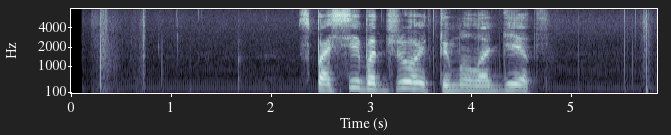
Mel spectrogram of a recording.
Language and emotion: Russian, positive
